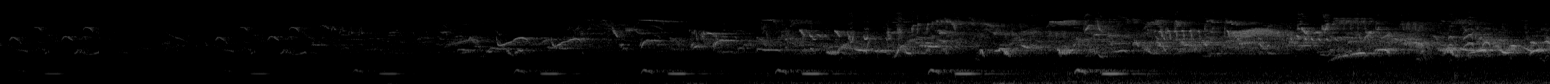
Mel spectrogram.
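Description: Birdsong: many small birds chirping, faint at first and growing denser and louder, with a low two-note call repeating about every second and a half.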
